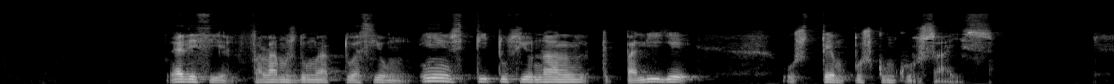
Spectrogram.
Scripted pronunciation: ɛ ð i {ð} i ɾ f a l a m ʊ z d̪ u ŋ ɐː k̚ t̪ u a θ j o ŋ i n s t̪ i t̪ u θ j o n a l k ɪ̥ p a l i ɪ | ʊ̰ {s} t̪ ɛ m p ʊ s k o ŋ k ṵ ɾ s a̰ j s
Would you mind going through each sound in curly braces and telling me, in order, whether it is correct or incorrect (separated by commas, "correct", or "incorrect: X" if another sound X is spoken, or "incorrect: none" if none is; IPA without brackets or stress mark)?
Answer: incorrect: θ, correct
